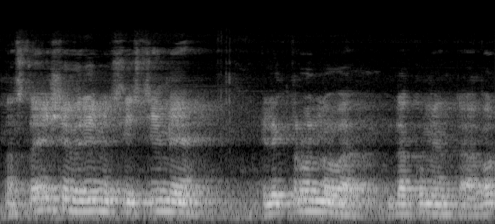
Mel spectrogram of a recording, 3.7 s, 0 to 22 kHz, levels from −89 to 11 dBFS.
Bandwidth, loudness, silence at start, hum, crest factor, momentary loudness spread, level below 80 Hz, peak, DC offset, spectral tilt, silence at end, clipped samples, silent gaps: 11.5 kHz; -17 LUFS; 0 s; none; 14 dB; 7 LU; -52 dBFS; -4 dBFS; under 0.1%; -7 dB/octave; 0 s; under 0.1%; none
